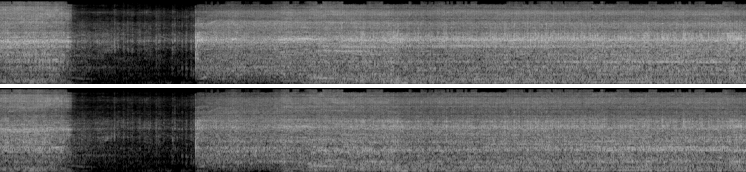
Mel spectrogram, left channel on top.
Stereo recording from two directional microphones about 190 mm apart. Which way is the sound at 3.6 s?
Centre (ahead or behind).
